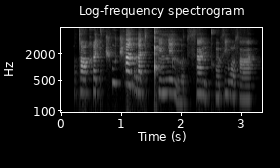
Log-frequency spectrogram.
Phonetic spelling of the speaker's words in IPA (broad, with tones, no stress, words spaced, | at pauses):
tˤe˦qʰi˦tʲ t͡ʃʰu˥t͡ʃʰa˥ ra˦tʲǃʰẽ˦lːe˦lːo˩t͡s sã˦ ɾʉ˨kʰõ˦ si˥wu˦sˤã˦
